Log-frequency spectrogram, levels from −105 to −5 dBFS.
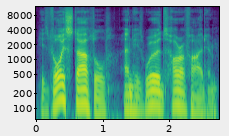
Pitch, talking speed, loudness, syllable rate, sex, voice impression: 95 Hz, 175 wpm, -18 LUFS, 4.7 syllables/s, male, very masculine, very adult-like, very middle-aged, very thick, slightly tensed, powerful, slightly bright, hard, clear, muffled, fluent, slightly raspy, very cool, very intellectual, sincere, very calm, very mature, friendly, very reassuring, very unique, slightly elegant, very wild, sweet, slightly lively, very kind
